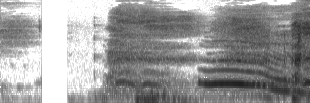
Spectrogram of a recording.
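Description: A person yawns: a breathy intake of air swells into a drawn-out, voiced groan that slowly slides downward in pitch, fairly close and clear, with no talking.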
